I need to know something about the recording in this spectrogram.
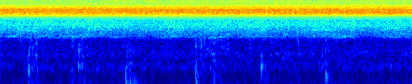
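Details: Cicadas calling without pause on a hot August day, the hottest season, during a solo walk around Sanjung Lake; a dense, steady high-pitched buzz fills the clip while soft low thuds of footsteps pass underneath.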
